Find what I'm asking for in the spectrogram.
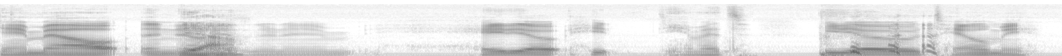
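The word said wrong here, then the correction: Hideo Itami: I believe it's pronounced Hideo Itomi.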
